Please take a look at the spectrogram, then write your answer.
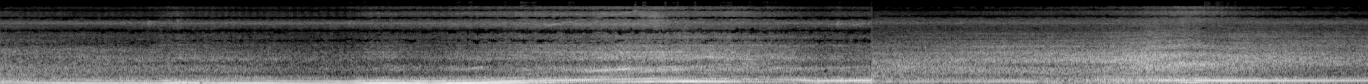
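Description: A Porsche with a 2-liter inline-four turbo engine, 170 horsepower and a KKK K26 turbo, revs loud and close in Need for Speed Porsche Unleashed, its pitch rising and falling through repeated throttle sweeps and gear changes.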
